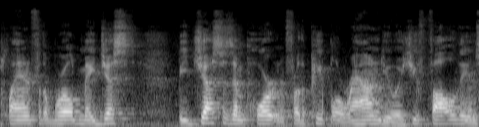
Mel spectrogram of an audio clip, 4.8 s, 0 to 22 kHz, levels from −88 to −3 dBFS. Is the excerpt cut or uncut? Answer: uncut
